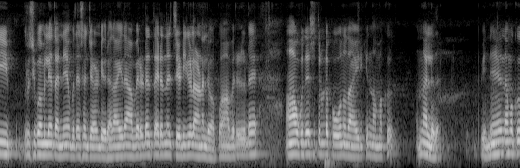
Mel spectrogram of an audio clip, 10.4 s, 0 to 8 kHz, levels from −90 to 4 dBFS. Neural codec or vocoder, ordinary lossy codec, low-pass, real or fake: none; none; none; real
